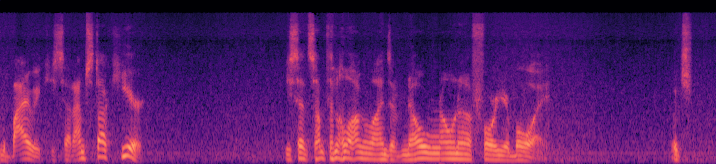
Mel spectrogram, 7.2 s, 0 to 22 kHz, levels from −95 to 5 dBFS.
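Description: Gain pumping runs through the whole clip. Input gain set far too high for the microphone, with a fast limiter likely clamping it on every loud syllable, makes the level swing by around 5 dB. The room noise sits about 28 dB below the speech, and the delivery is left flattened and squashed.

At 4.35 to 4.42 s there is a short concealed packet loss. Roughly 40 ms of audio failed to arrive in time, and the receiver bridged the gap by extending the preceding sound before blending back into the real signal, producing a brief smear or wobble in the speech.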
